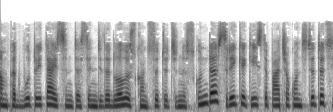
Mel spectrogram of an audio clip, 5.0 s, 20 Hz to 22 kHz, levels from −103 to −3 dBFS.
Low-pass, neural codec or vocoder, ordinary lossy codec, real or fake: 10.8 kHz; codec, 24 kHz, 0.9 kbps, WavTokenizer, small release; MP3, 48 kbps; fake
